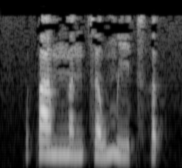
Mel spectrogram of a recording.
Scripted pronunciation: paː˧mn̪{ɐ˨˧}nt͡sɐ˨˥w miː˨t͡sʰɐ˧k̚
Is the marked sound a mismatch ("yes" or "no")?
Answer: no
